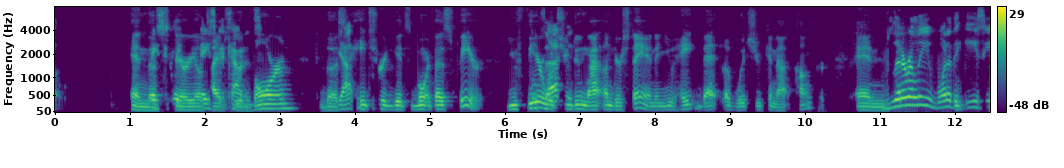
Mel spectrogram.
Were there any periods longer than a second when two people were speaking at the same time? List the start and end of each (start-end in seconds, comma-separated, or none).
1.2-2.8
